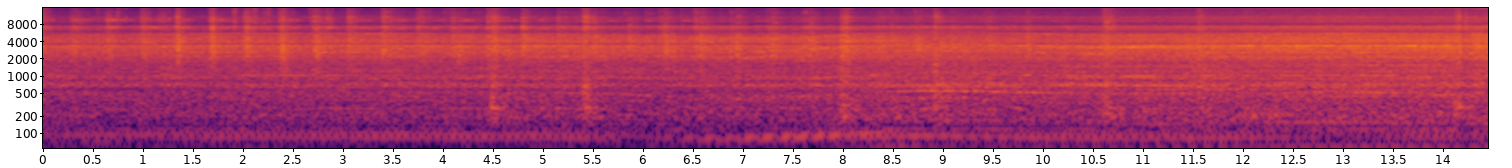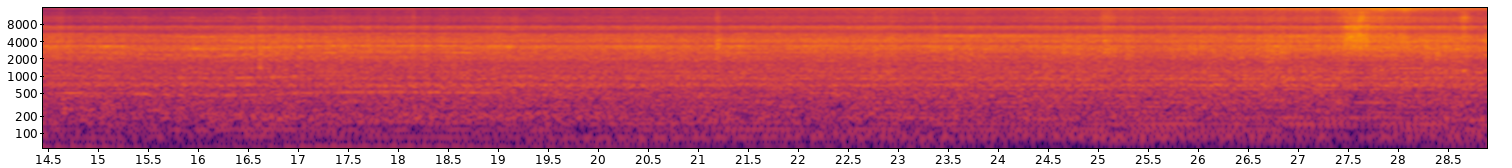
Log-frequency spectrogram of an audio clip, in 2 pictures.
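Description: Norfolk Southern diesel locomotives and freight cars rolling past close by: a deep engine rumble under steady wheel-on-rail noise, with a wavering high squeal from the wheels. It gets louder a few seconds in as the locomotive draws level.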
